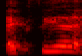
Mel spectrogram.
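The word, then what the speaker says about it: Exusiai: I know that most people pronounce her name Exia and not Exusiae, but for fuck's sake, how is it not Exusiae? I know that the Japanese name is Exia, and they just translated to Exusiae for whatever the fuck reason.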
